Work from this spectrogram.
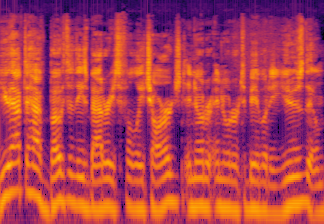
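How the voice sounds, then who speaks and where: Against a quiet background, a man speaks at a fairly quick pace. His voice is somewhat breathy, with a medium pitch and ordinary pitch variation. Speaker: drummer and gear reviewer. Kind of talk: product review. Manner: fast; casual, many fillers.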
